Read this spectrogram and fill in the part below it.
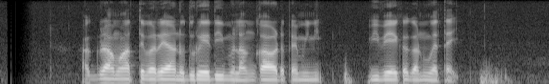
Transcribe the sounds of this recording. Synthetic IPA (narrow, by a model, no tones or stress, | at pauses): a̰ɡraːmaːt̪ːeʋəɾejaːnud̪uɾeːd̪iːməlaŋkaːʋəʈəpæmini | ʋiʋeːkəɡanuʋæt̪æ̰j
